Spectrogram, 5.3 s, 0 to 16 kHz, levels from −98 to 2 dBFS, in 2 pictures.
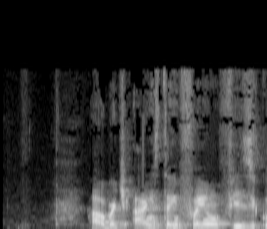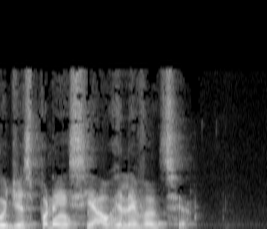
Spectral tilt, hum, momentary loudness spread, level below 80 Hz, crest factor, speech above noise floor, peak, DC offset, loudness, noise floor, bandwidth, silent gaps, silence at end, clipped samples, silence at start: -4.5 dB/octave; none; 7 LU; -60 dBFS; 18 dB; 50 dB; -2 dBFS; under 0.1%; -18 LUFS; -68 dBFS; 11.5 kHz; none; 0.75 s; under 0.1%; 0.6 s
